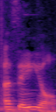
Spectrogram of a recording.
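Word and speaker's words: Azael: here on the boy's side is the name azale spell a-z-a-e-l a-zeo and it's hebrew originated meaning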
